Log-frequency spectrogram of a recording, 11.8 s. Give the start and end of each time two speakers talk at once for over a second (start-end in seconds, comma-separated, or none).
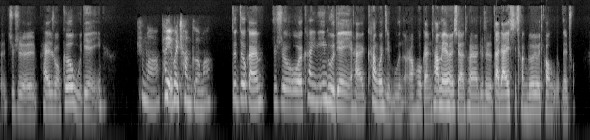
none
